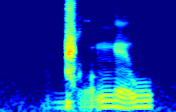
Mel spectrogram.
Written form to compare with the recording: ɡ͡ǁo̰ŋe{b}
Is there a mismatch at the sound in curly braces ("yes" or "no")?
yes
